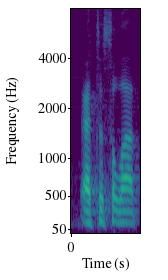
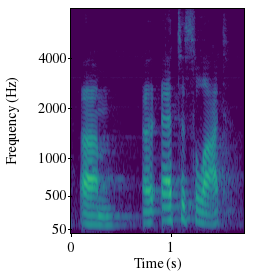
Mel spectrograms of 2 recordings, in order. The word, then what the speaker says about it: Etisalat: I don't know how to pronounce it. Etisalat, thank you. Etisalat is a cell carrier in the UAE, the United Arab Emirates.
